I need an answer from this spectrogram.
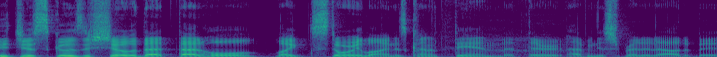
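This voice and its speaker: At a moderate pace with hardly any pauses, the voice shows vocal fry, lively intonation, big swings in loudness and a bright, sharp tone, on a very clean recording with a silent background. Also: man, fairly low pitch for a man. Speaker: podcast co-host. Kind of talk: casual chat.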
